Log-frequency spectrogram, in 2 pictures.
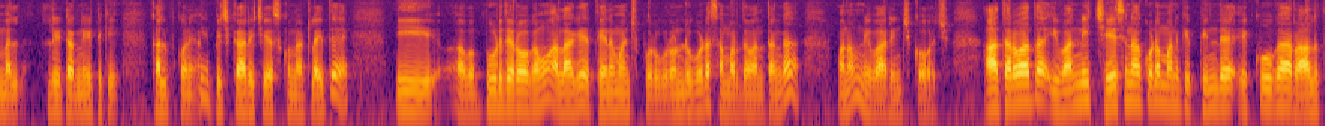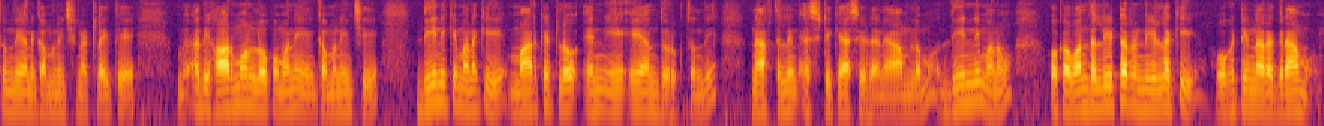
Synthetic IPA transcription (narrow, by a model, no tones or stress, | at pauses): mel | liʈɐɾniːʈki | kɐlupu̥koniʔɐpit͡ʃi̥kaːɾit͡ʃe̞ːsu̥kunːɐʈlɐjit̪e̞ː | iːpuːɽid̪ɐɾɔːɡɐmuɐlaːɡe̞ːt̪eːnɐmɐɲt͡ʃi̥puɾuɡuɾoɳɖukuːɽaːsɐmɐɾd̪ʱɐʋɐnt̪ɐŋɡaː | mɐnɐmniʋaːɾiɲt͡ʃu̥kɔ̰ːʋɐ̰t͡ʃːu̥ | aːt̪ɐɾuʋaːt̪̬ɐiʋɐnːiːt͡ʃe̞ːsinaːkuːɽaːmɐnɐkipind̪eʔekːuʋɐɡaːɾaːlut̪und̪iɐniɡɐmɐniɲt͡ʃinɐʈlɐjit̪e̞ː | ɐd̪iɦaːɾmo̞ːnlɔːpɐmɐniɡɐmɐniɲt͡ʃid̪iːnikimɐnɐkimaːɾke̞ʈlo̞ːʔe̞neːʔeːɐnid̪oɾuku̥t̪und̪i | naːpʰt̪ʰɐlinesʈiːkaːsiɖɐneːaːmlɐmud̪iːnːimɐnɐmu | ɔkɐʋɐnd̪ɐliːʈɐɾniːɽlɐkiɔkɐʈinɐɾɐɡɾaːmu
